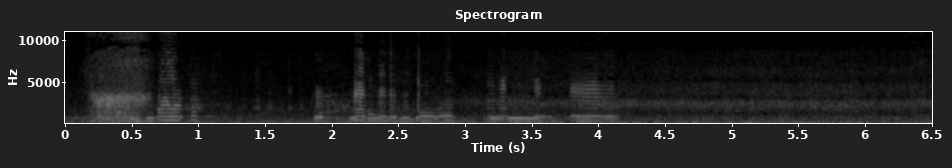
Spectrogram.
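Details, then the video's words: White swans on a lake full of birds in Canada on an evening, a child feeding them; short nasal honking trumpet notes in a loose burst over about three seconds, with a brief human voice at the start and background murmur. "White swans making trumpeting sound"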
